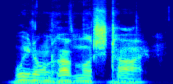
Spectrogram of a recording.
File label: "We Don't Have Much Time", human male heroic; customnpcs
